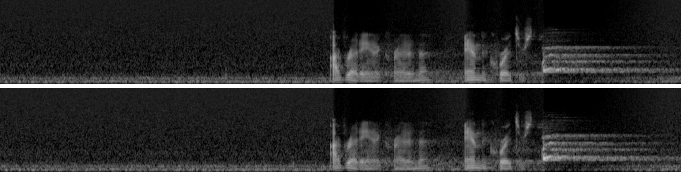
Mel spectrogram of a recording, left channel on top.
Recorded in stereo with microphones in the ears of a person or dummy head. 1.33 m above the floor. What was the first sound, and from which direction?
A man speaking, 5° left (ahead or behind).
